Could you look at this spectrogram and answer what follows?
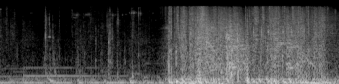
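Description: Dense gunfire from the tactical game XCOM: Chimera Squad breaks out suddenly after quieter ambient game sounds, a loud close barrage of overlapping shots that continues to the end.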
